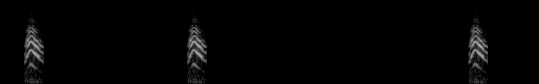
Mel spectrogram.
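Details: A male cheetah in Kruger National Park, South Africa, probably seeking a mate in the mating season, gives three sharp, high, bird-like chirps spaced a second or more apart, among stuttering calls.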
